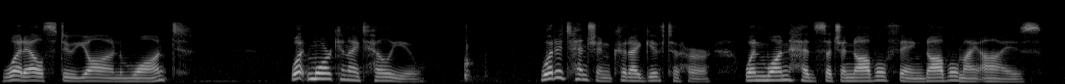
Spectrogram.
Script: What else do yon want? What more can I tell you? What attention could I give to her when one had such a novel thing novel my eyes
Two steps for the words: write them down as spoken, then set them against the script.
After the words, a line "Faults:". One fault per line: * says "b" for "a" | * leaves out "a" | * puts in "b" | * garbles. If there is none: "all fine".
What else do yon want? What more can I tell you? What attention could I give to her when one had such a novel thing novel my eyes
Faults:
all fine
